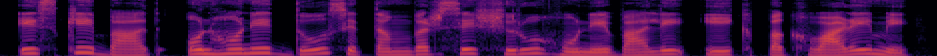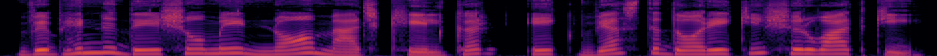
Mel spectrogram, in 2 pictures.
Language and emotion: Hindi, neutral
